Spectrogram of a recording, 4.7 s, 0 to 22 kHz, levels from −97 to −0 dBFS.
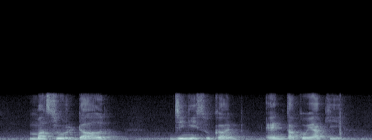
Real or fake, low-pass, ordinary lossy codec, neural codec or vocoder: real; 7.2 kHz; none; none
